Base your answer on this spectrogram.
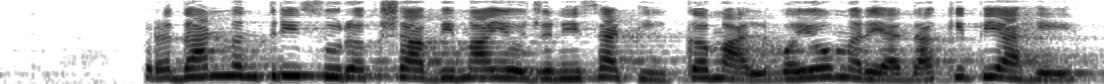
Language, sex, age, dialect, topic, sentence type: Marathi, female, 18-24, Standard Marathi, banking, statement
